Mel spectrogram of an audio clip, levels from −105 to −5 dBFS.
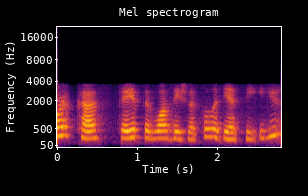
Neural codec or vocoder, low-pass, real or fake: codec, 16 kHz, 0.2 kbps, FocalCodec; 3.6 kHz; fake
